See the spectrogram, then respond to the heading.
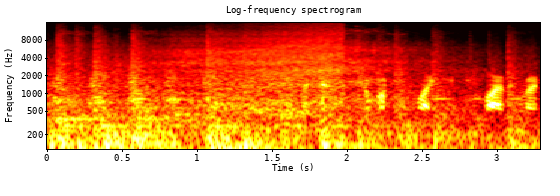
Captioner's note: entities whooshing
